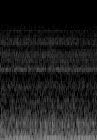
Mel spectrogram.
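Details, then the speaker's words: HK Aspirator suction pump running in continuous mode, not on foot switch: steady low motor hum and whir with no breaks. "Push on the foot switch to turn the aspirator on. If the suction is too strong, turn the dial down towards minimum."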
